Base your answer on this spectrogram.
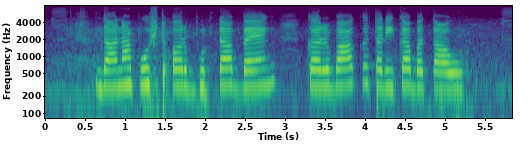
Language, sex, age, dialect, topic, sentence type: Maithili, female, 18-24, Angika, agriculture, question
